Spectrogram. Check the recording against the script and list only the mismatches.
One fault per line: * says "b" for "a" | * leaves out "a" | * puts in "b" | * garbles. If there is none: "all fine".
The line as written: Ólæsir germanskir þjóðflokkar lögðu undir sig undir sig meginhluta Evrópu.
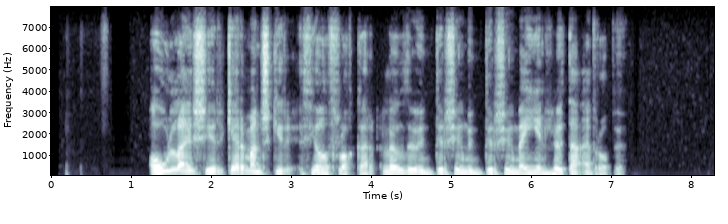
all fine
